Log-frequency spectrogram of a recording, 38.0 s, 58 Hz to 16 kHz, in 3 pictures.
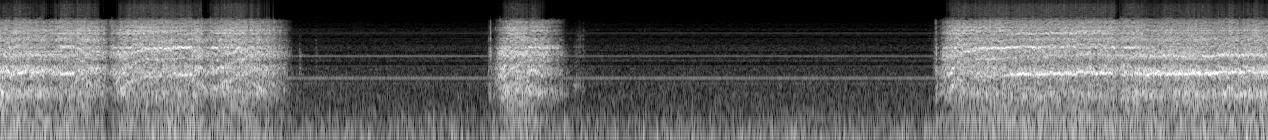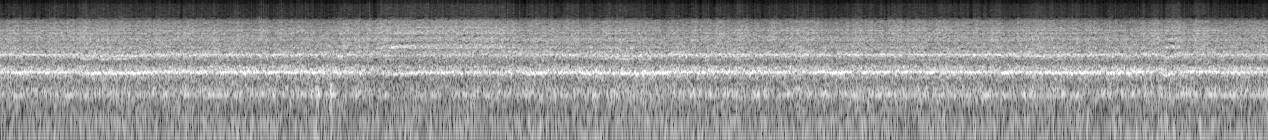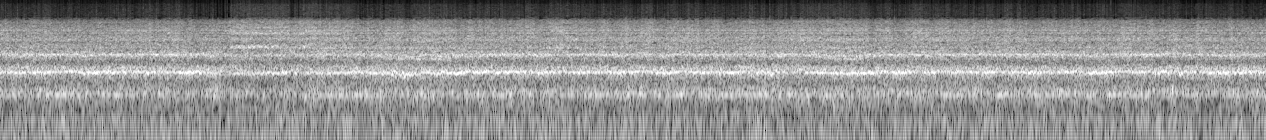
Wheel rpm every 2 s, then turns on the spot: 160, 50, 20, 0, 10, 200, 230, 230, 230, 220, 230, 230, 230, 230, 230, 230, 230, 230, 230.
none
